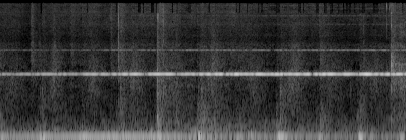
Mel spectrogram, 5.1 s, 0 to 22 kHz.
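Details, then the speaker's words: DSC home alarm entry delay on return home: a steady high-pitched electronic tone counts down over footsteps and door noise. This system allows 45 seconds to enter the code or use the key fob before disarm. "with our system it's 45 seconds on every system that may be different but you're going to have time to enter your code or your key fob into something i'll show you now so let's say we're returning home right you can hear it counting down"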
